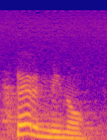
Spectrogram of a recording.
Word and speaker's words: término: Acentúeme término y terminó. En la N. Y la T.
